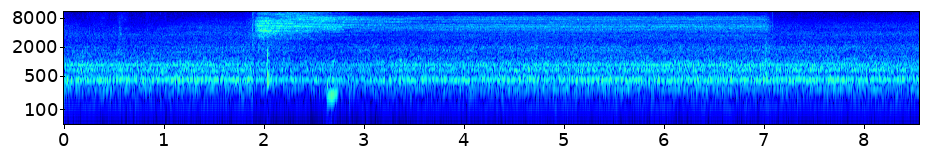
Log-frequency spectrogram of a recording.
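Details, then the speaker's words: Beginner's first TIG lap joint on cold rolled steel coupons, current raised from about 100 amps to 110: steady, even arc hiss with faint buzz, no popping or sputter. Bead looks better than the earlier low-current pass, though a little hot. "Okay, that was better. So, not horrible. That's a little hot."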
